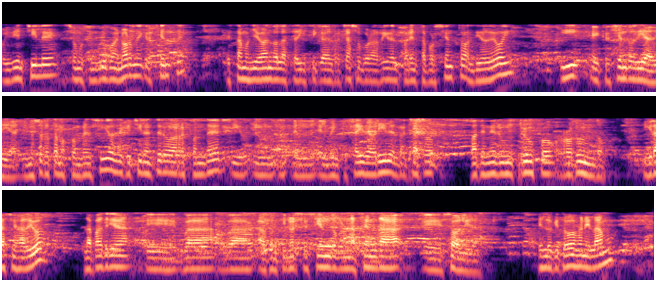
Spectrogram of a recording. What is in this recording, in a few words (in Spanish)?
CUÑA; LANZAMIENTO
